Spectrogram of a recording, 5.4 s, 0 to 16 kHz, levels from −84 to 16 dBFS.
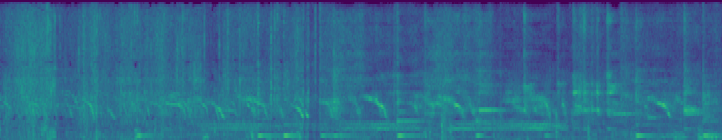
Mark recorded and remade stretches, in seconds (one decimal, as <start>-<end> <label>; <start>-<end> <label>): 0.0-2.3 recorded; 2.3-5.4 remade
